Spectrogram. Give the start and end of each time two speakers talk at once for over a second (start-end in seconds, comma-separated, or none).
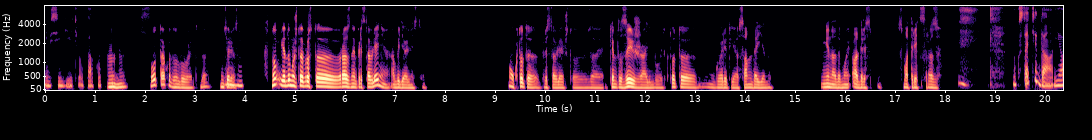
none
